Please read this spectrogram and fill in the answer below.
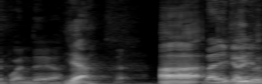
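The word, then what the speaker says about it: Buendía: million for the guy who I always can't pronounce his name. You're going to say Buendia?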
